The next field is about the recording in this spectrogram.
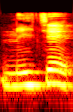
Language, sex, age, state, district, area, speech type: Hindi, male, 18-30, Madhya Pradesh, Bhopal, urban, read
